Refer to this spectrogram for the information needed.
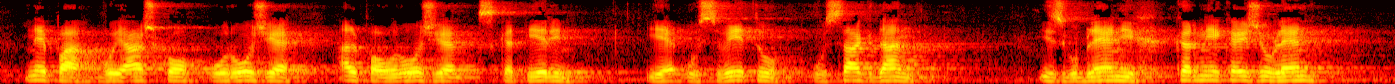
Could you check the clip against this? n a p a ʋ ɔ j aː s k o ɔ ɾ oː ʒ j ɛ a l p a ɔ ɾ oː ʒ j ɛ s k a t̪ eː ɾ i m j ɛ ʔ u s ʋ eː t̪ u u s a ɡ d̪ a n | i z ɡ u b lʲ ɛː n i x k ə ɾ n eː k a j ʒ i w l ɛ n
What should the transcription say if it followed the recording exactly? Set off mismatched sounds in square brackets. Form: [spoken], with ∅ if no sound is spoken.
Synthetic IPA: n [ɛ] p a ʋ ɔ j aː [ʃ] k [ɔ] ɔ ɾ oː ʒ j ɛ a l p a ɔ ɾ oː ʒ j ɛ s k a t̪ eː ɾ i m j ɛ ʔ u s ʋ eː t̪ u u s a ɡ d̪ a n | i z ɡ u b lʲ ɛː n i x k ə ɾ n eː k a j ʒ i w l ɛ n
